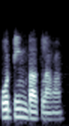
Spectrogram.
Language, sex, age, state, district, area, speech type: Tamil, male, 18-30, Tamil Nadu, Mayiladuthurai, rural, conversation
